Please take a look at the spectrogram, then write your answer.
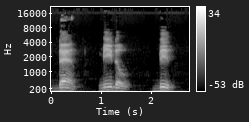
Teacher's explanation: D adalah voiced alveolar plosive.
